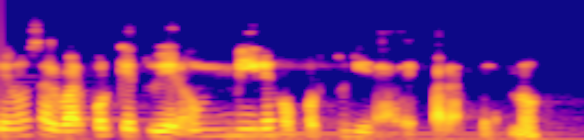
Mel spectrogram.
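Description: This woman's voice sounds dry and close, with no echo at all. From Venezuela. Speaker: pastor's wife. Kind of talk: casual chat.

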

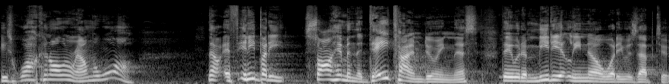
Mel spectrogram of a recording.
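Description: At a fairly quick pace, a man speaks with a high pitch and very wide pitch swings. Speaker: pastor. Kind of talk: sermon. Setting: church. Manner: fast when excited.

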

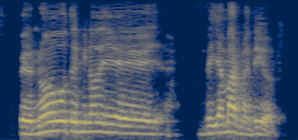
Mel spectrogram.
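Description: Speaking at a fairly slow pace, a man with a high pitch has a dark, mellow tone and ordinary pitch variation. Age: 30s. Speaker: youtuber. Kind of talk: interview.

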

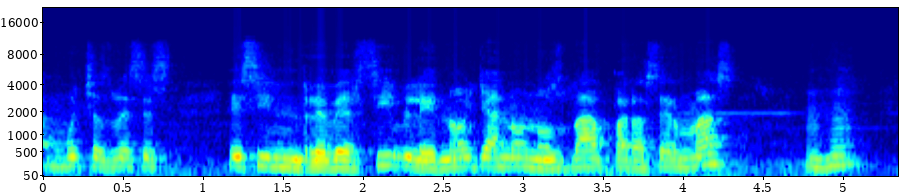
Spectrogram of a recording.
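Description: At a very slow pace, the speech runs in monotone, flat intonation with audible room echo. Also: woman. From Mexico, Hidalgo. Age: 70s. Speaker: retired administrator and teacher. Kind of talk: casual interview.

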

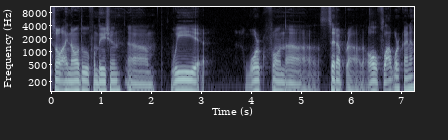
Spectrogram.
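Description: A man speaks very slowly with a Spanish accent, his pitch fairly low and his intonation fairly even. The recording is very clean, with a silent background. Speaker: concrete crew scheduler. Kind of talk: casual interview. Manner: halting.

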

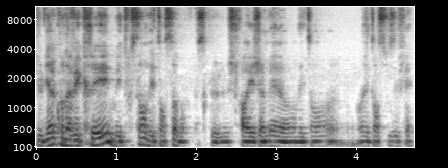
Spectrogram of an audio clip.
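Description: In a plain, everyday voice, a man talks at a moderate pace with lively intonation. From France. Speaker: guest. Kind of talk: casual chat.

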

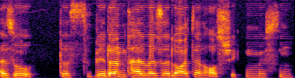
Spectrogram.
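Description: A woman's dark, mellow tone at a moderate pace, in a dry, close sound with no echo. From Austria, Vienna. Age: 20s. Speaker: professional wrestler. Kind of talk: interview.

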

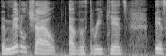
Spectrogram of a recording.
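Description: With an American accent, a woman talks at a moderate pace in an unremarkable speaking voice on a very clean recording with a silent background. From California (US West). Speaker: nonprofit founder and education advocate. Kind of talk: interview.

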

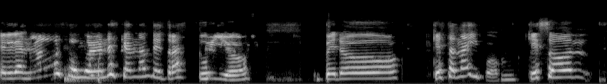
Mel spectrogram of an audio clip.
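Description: Pausing long and often, a woman speaks at a fairly slow pace in a high pitch. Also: ordinary pitch variation. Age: 20s. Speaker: listener participant. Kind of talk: casual chat. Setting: Twitter Spaces audio room.

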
